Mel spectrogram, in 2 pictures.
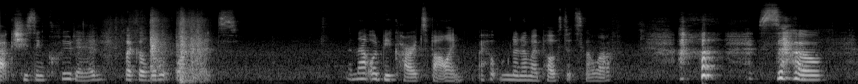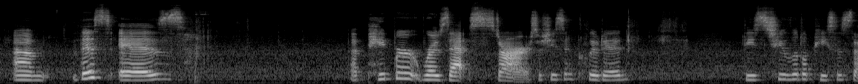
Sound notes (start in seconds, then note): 6.8 laughs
